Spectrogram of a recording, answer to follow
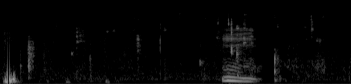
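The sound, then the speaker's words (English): Chewing of food while eating, with irregular wet clicks and soft crunches, broken by a short voiced hum or murmur partway through. “Dog's in the way and I'm trying to eat.”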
